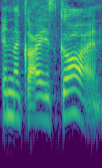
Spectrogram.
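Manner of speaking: ordinary talk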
